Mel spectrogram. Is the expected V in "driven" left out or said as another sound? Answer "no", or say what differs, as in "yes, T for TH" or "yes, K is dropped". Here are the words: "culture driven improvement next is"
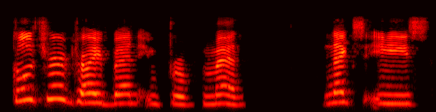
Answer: yes, B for V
